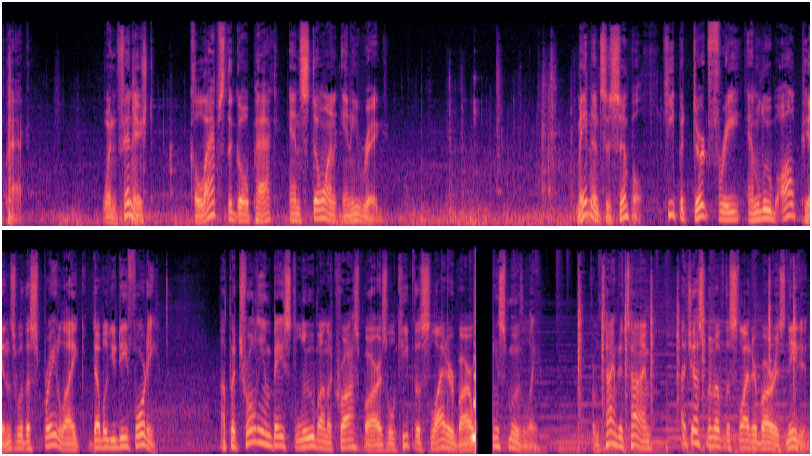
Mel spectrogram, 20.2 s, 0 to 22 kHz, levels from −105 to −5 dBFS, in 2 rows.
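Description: At 15.66 to 15.68 s a single loud pop lands roughly 10 dB above the sound, which carries on beneath it. Unlike a filter fault it has no pitch, and it is likely an electrical pulse from a plug, switch or static. From 15.93 to 16.23 s an unstable filter produces a tone around 300 Hz that swells over 79 ms and then cuts to 225 ms of silence, a pitched squeal rather than a click.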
